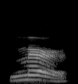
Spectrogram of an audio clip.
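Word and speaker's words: myrrh: It's It's pronounced Merr.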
